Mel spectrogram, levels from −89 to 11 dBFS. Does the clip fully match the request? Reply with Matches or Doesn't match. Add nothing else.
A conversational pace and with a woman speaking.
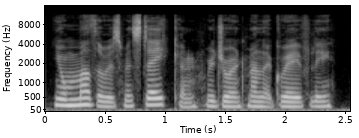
Matches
